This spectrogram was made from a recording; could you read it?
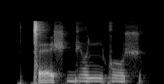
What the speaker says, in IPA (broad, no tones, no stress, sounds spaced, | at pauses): ǀ ɛ̰ ʃ bʲ ɤ ɲ ɡ o ʃ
